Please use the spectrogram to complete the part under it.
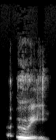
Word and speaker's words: Ooi: You can find it by searching my name, Yang Mei Uy, and I'll spell that for you. Yang Mei, YANG-MAY, Uy, OOI.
